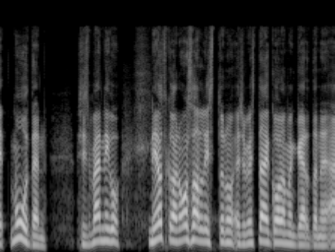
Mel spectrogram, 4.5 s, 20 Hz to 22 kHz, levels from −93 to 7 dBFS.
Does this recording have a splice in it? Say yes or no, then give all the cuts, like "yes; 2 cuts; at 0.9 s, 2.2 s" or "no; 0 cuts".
no; 0 cuts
